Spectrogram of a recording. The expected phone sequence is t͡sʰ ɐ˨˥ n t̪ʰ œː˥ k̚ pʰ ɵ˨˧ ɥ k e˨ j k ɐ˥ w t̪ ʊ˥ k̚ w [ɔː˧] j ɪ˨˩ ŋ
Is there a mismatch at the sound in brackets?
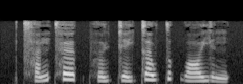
yes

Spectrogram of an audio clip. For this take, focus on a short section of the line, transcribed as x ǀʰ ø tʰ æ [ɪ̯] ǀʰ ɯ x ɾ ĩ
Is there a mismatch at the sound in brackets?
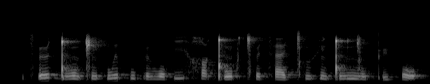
no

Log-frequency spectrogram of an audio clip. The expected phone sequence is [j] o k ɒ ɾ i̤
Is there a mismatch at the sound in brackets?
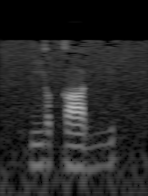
no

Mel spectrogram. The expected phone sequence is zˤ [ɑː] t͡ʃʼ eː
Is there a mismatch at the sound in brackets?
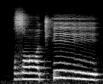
no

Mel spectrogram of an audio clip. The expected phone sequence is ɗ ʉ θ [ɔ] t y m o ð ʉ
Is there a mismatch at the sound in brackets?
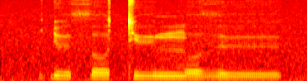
yes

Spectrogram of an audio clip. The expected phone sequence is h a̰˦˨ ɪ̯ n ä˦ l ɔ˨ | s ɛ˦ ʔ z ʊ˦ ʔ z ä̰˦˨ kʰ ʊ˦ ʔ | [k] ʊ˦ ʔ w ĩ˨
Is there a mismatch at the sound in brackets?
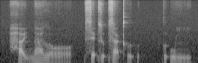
no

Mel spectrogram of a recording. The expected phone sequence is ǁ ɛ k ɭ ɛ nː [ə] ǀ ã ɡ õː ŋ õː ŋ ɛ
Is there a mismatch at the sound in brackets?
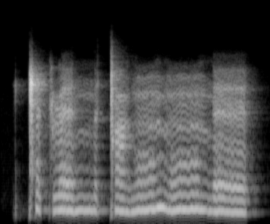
no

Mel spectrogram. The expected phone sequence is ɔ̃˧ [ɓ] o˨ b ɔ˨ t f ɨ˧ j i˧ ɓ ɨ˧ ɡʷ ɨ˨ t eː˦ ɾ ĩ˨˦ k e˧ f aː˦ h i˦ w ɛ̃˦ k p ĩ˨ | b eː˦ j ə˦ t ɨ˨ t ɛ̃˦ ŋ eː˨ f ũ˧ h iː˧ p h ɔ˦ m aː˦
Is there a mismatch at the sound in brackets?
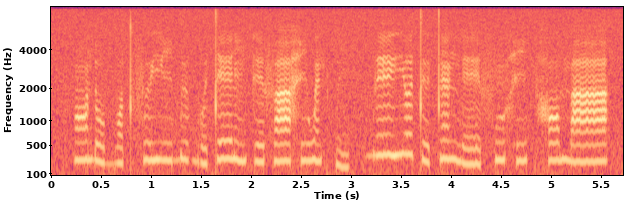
yes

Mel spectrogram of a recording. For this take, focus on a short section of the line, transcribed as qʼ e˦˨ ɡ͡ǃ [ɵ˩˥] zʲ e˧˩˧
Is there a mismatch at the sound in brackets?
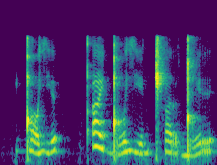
yes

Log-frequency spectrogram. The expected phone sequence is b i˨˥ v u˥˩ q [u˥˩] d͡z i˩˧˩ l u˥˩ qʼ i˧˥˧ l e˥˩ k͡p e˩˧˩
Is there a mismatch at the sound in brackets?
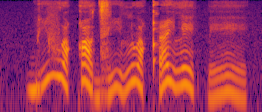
yes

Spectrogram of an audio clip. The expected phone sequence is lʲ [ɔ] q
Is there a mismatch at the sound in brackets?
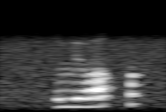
no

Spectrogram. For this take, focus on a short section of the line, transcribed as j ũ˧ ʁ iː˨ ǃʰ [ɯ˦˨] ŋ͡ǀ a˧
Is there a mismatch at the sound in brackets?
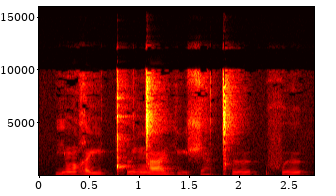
yes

